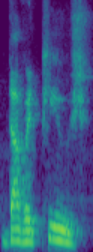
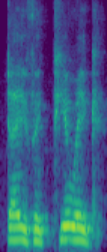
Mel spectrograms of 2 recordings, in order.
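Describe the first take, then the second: First: The name is pronounced the Spanish way. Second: The name is pronounced the English way. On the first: "if you want to be a bit Spanish" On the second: "If you want to be really English about it"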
